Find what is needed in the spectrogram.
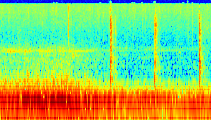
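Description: Low, steady rumble of a radio-drama spaceship drive sound effect, swelling up within the first half second, with two sharp clicks about two and three seconds in.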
